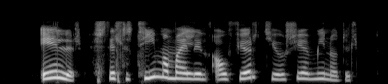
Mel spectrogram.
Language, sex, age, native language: Icelandic, female, 13, Icelandic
